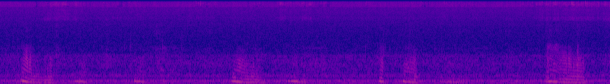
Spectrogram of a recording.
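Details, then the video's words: Simba, a pet cat, snores in his sleep, each breath a short, falling, wheezy squeak, often in pairs every one to three seconds, with a constant low droning hum beneath. "Snoring cat"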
